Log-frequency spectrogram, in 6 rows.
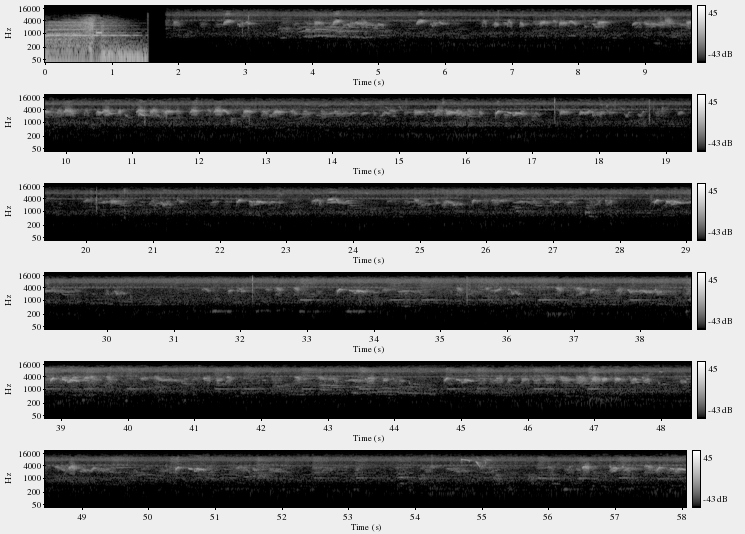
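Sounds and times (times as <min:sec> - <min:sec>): faint steady high tone: 0:31.5 - 0:48.3, 0:49.0 - 0:58.0.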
